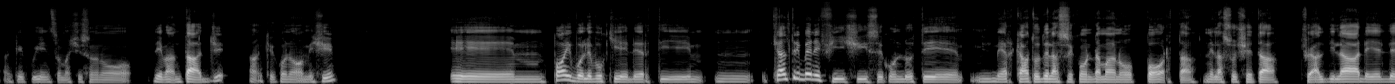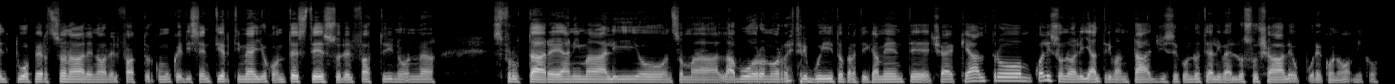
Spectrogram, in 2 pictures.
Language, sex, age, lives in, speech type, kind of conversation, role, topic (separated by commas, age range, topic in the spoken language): Italian, male, 25-29, Italy, conversation, podcast, host, Che cosa ti spinge a cambiare il modo in cui ti vesti?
